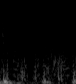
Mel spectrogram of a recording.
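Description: Horse hooves clip-clopping in the Life is Feudal video game, a quick run of soft, low thuds repeating every fraction of a second with steady rhythm, fairly faint and close.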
